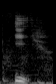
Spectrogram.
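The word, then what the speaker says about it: え: Pronounced E, eel, eel.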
